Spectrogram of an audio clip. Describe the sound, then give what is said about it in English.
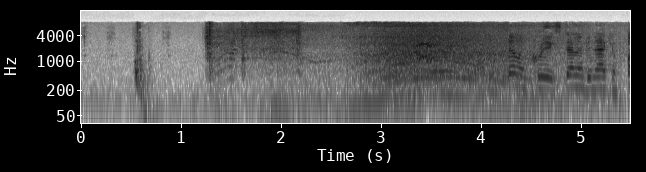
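A car door clunks twice as a man gets into his car, then the engine starts and revs, its pitch rising and swelling into a steady loud roar. “A neighbor gets in his car.”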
